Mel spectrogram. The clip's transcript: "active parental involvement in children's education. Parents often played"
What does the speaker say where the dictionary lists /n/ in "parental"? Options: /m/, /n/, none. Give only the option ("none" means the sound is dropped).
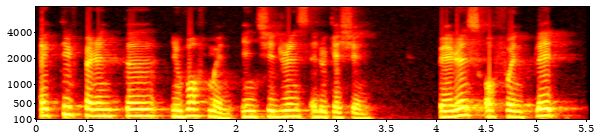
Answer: /n/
